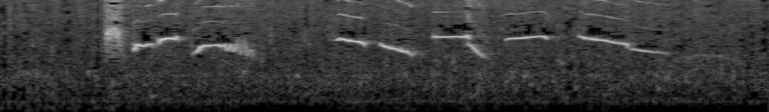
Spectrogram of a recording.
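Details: Kacer (Oriental magpie-robin) song with trickling water: a sharp click-like burst, then rich whistles, some rising and some sliding down, each note well separated, ending in a long descending whistle; intended to calm stressed birds.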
